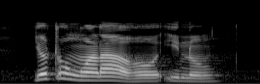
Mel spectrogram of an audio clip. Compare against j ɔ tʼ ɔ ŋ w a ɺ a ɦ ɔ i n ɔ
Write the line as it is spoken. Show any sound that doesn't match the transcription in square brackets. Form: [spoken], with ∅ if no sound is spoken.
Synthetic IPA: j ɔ tʼ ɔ ŋ w a ɺ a ɦ ɔ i n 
